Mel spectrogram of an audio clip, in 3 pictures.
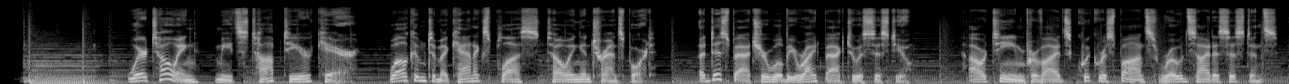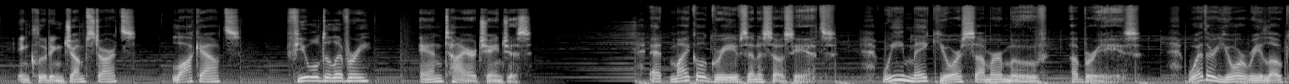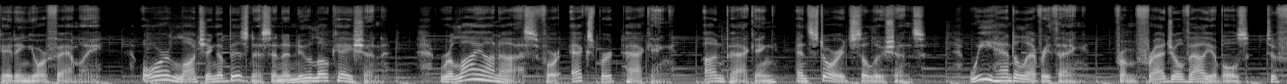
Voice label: MALE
